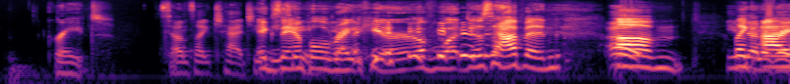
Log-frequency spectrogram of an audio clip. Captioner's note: laughs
